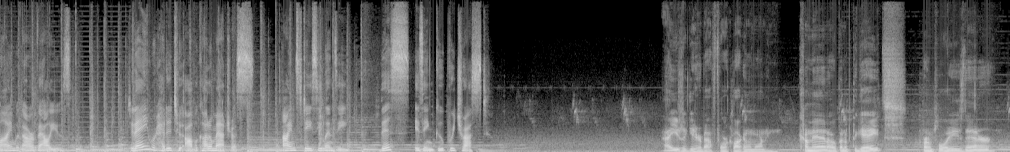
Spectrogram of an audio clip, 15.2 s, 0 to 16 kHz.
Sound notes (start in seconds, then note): 8.0 birds chirping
